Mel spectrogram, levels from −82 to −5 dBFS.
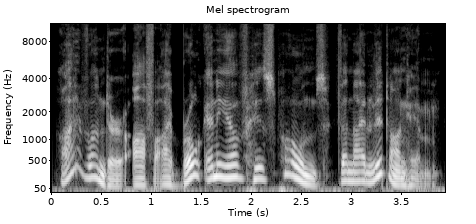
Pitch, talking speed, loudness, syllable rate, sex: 150 Hz, 215 wpm, -16 LUFS, 5.2 syllables/s, male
